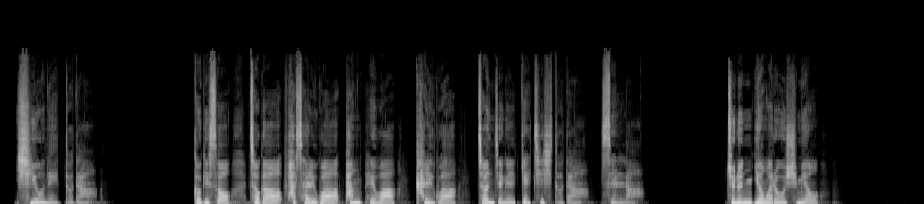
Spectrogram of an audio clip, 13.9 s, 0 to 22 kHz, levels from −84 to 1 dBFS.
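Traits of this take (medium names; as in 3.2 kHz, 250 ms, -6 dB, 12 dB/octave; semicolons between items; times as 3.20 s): noise floor -96 dBFS; spectral tilt -4.0 dB/octave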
